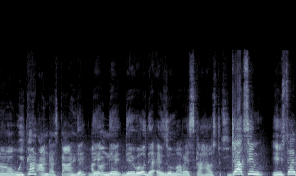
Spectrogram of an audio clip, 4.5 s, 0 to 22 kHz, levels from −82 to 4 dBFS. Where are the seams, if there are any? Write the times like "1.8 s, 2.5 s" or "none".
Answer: 3.3 s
